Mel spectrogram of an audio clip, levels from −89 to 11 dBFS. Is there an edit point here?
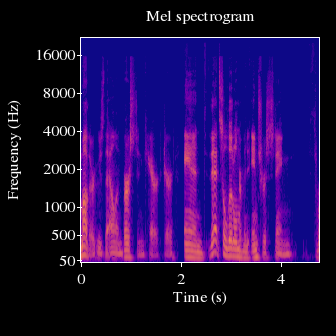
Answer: yes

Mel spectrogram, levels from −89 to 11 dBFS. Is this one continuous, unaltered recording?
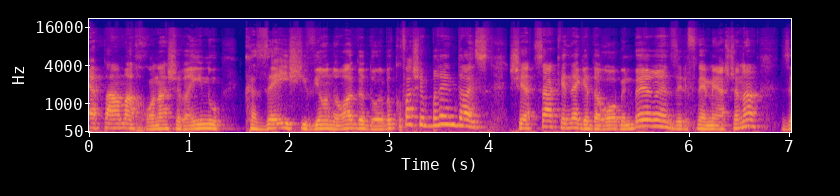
yes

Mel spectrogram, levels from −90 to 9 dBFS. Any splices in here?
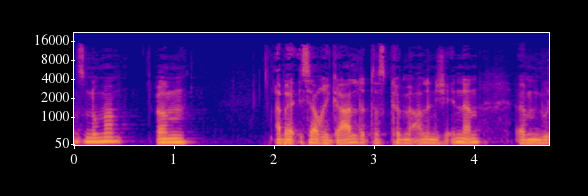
no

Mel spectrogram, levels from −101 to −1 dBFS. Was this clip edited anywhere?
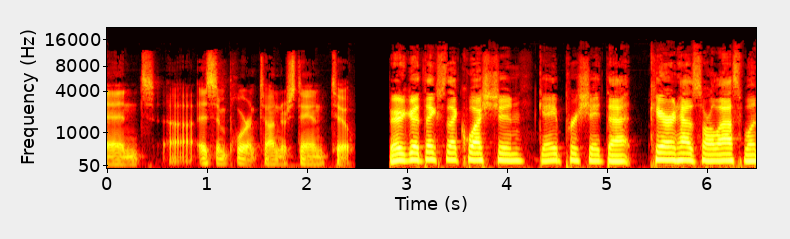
no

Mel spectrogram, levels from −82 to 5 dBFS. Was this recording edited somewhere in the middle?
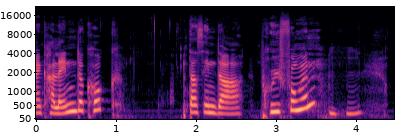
yes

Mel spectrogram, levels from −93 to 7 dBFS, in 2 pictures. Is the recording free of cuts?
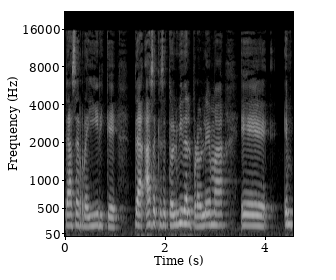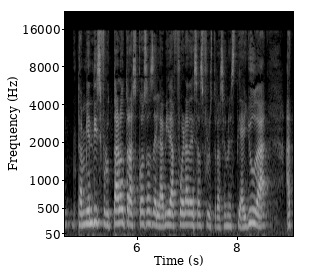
yes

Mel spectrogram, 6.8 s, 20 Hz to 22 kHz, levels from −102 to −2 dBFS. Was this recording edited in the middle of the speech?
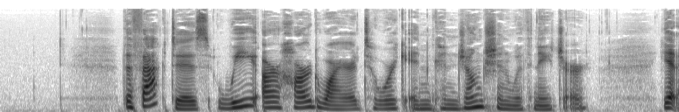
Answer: no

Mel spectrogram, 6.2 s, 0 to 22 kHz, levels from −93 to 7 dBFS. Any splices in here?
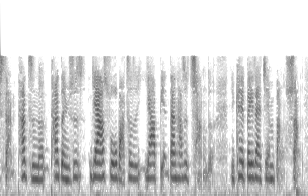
no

